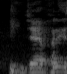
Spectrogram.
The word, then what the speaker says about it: Jeffrey: जेफरी का आप लोग स्पेलिंग समझ ही लेंगे, JE लिखिए, FFREY, जेफरी सैक्स, SACHS। या कुछ लोग JA भी लिखते हैं, लेकिन JE ज़्यादा अच्छा रहेगा।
